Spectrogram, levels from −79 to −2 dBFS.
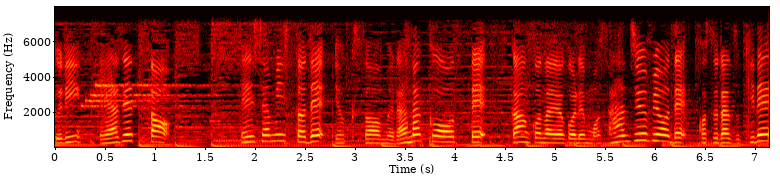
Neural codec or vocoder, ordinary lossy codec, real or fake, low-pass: none; none; real; 7.2 kHz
